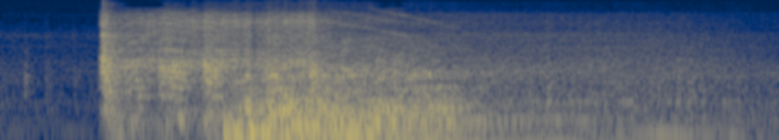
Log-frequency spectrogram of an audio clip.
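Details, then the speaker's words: Suzuki APV / Mega Carry that would not run: short crank, engine catches with one burst and fades out within about three seconds; starts then stalls. "a dia hidup terus dia mati Nah ini kan Coba lagi ya dia nggak bisa hidup teman-temannya jadi jangan dipaksa ya"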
